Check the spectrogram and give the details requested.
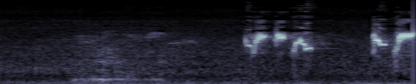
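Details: Red-whiskered bulbul from a cage, singing Indo double style to teach young birds: after a faint low murmur, two brief clusters of clear, quick whistled notes.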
